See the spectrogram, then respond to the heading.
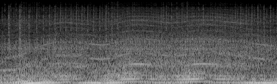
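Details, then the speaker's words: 1985 Porsche 944, off the road since 2013, first run after fuel pump work: engine revs and settles with a light quick ticking over the exhaust note; owner hopes an oil change may help; valvetrain ticking, cause unconfirmed. "Now, it is there is a bit of a ticking noise. I'll grant you that. I'm sure you can all hear it."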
